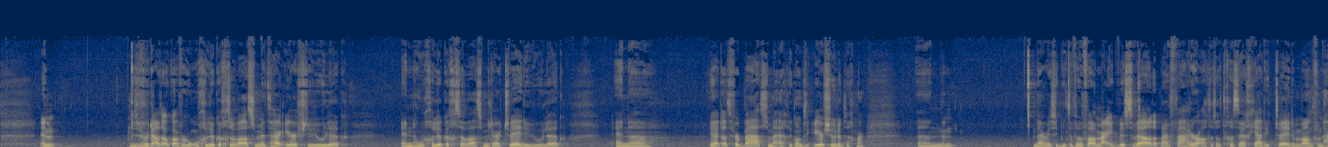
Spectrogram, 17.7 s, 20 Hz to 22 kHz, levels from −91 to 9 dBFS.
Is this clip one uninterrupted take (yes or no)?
no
